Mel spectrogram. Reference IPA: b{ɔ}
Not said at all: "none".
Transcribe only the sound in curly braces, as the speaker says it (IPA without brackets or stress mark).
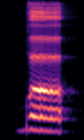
ɤ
